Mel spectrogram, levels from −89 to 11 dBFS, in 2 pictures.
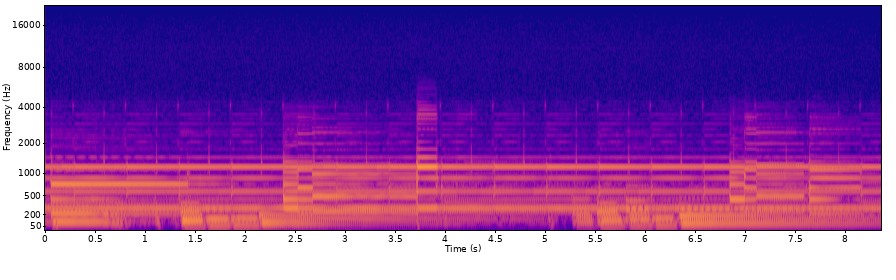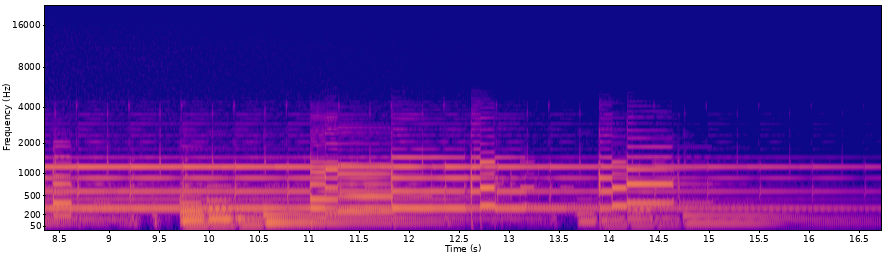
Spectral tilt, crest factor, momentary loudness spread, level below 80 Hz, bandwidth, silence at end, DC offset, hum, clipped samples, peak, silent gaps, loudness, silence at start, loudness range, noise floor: -9.5 dB/octave; 16 dB; 12 LU; -46 dBFS; 5 kHz; 0.35 s; under 0.1%; none; under 0.1%; -8 dBFS; none; -24 LUFS; 0 s; 7 LU; -49 dBFS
